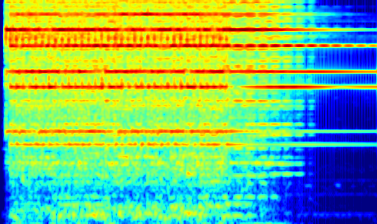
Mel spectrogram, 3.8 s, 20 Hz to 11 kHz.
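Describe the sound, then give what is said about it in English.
A loud, shrill telephone bell with caller ID rings continuously with a rapid metallic trill while someone is baking cupcakes, then stops and its bright ringing tones fade away over the last second. “No sooner had she begun mixing the ingredients together and filling the cupcake papers with the batter for the first 3 dozen cupcakes when the phone rang.”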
